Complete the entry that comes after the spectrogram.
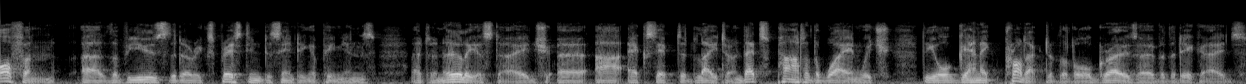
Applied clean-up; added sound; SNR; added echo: none; none; none; none.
